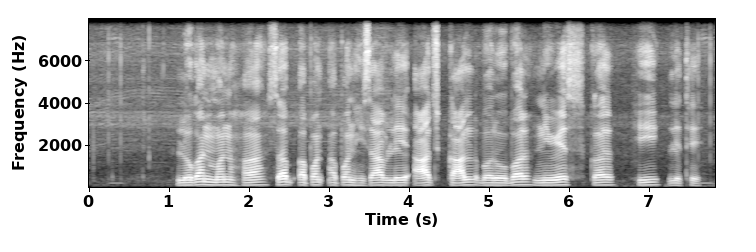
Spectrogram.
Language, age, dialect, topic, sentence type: Chhattisgarhi, 18-24, Central, banking, statement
